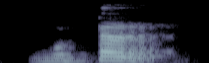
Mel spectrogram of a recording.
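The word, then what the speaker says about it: Mutter: है ट, मू ट, और ई आर अर, मुटर, इस तरीके से मुटर होता है।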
